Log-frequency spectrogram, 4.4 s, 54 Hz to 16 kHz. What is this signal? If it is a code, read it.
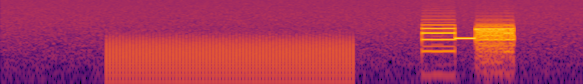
Caller ID data burst, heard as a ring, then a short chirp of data, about 1200 baud.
